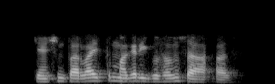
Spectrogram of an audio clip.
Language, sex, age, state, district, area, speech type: Kashmiri, male, 30-45, Jammu and Kashmir, Anantnag, rural, conversation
